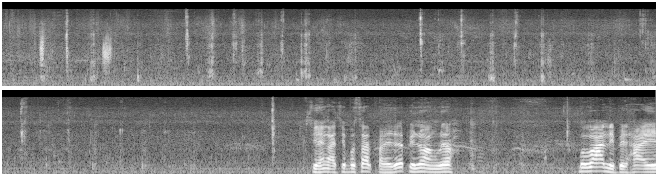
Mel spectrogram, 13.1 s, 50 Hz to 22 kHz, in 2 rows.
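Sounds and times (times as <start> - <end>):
person chewing wetly: 0.4 - 8.6, 9.2 - 9.4, 11.1 - 12.3.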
